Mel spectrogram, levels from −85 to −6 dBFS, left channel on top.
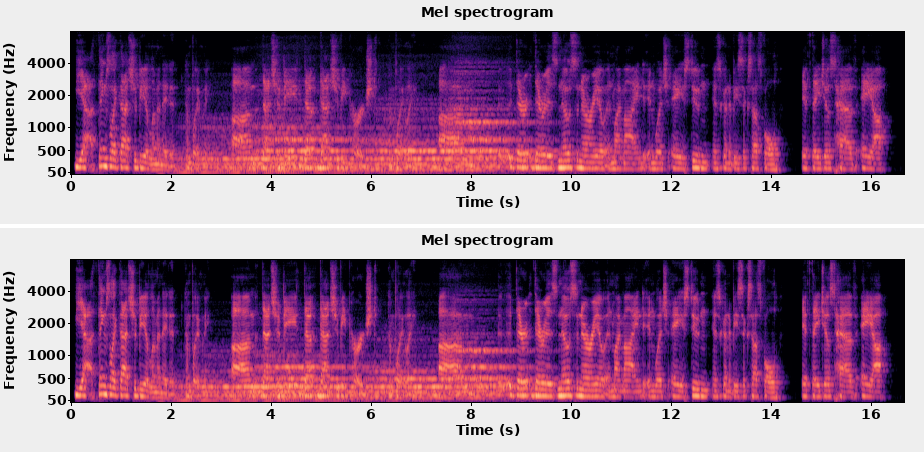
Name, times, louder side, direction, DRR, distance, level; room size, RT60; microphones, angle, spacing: voice 1, 0.1-2.8 3.2-6.0 6.3-6.9 7.3-8.2 8.5-14.1 14.6-16.2, right 1 dB, 40° right, 2 dB, 1.2 m, -27 dB
sound 1, 1.7-11.0 11.4-11.7, equal, 35° left, 0.8 m, -28 dB
16.0 x 7.5 x 2.7 m, 0.39 s
head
